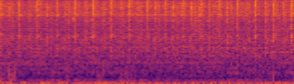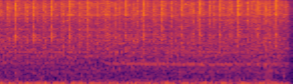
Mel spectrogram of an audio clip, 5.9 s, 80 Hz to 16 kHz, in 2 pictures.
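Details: Toyota Land Cruiser FJ60 freshly rebuilt engine at first start: steady quick ticking knock over idle, even rhythm until shutoff; knock at idle, cause unknown.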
